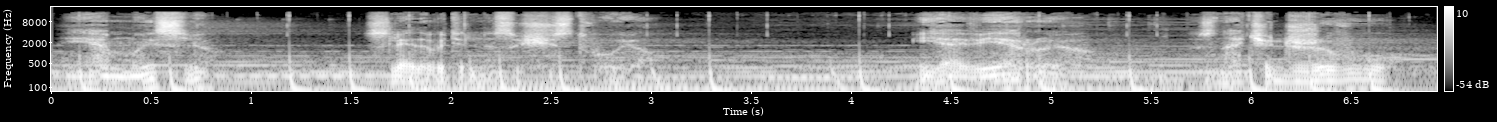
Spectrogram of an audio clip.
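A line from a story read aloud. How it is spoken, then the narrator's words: Priest's whisper. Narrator (Russian): прошептал священник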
